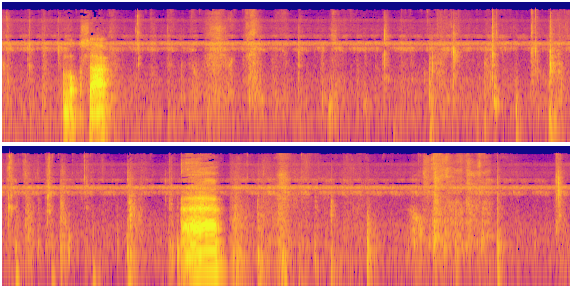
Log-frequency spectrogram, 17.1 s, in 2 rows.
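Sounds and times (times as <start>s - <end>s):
high insect trill: 0.0s - 17.0s
man chewing with wet smacks: 2.0s - 2.8s, 3.4s - 11.2s.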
